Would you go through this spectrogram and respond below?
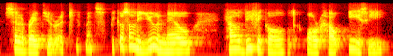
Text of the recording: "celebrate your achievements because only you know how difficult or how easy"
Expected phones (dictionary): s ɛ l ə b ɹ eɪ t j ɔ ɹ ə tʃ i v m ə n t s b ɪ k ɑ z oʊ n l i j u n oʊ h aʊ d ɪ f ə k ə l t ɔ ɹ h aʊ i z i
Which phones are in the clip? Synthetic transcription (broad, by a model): s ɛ l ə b ɹ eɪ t j ɔ ɹ ə tʃ i v m ə n t s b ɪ k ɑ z oʊ n l i j u n oʊ h aʊ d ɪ f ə k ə l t ɔ ɹ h aʊ i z i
